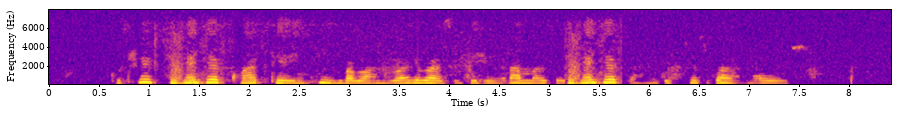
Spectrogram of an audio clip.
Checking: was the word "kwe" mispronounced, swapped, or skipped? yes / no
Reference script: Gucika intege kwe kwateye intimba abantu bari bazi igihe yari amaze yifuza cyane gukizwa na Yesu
yes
